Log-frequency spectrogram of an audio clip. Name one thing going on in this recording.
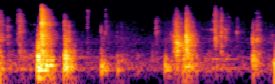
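An axe chops at wood with dull knocks.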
